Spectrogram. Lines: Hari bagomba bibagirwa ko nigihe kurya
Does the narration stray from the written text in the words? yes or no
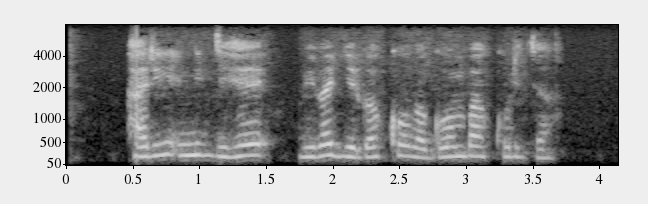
yes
